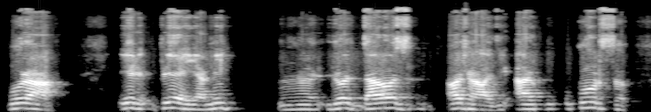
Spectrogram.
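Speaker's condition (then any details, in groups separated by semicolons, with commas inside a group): Cerebral palsy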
